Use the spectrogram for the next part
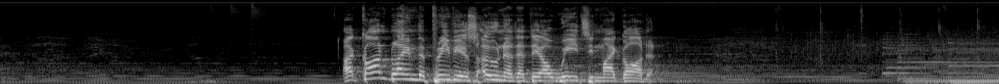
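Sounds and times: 
speech: 0:03.4 - 0:06.7
faint scattered audience clapping: 0:07.0 - 0:09.9.

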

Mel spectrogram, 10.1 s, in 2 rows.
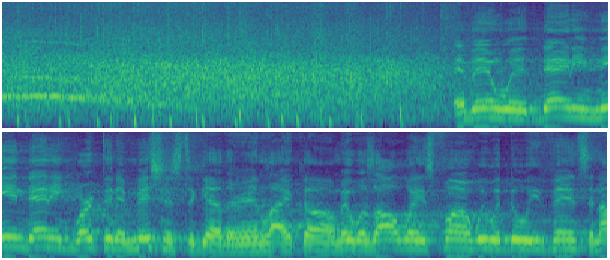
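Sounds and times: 
round of applause: 0:00.0 - 0:03.8
speech: 0:03.8 - 0:10.0.

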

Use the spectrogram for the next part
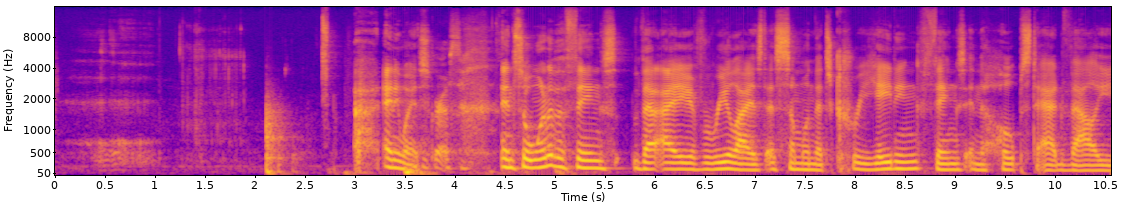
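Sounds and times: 
person sipping a Guinness: 0:00.0 - 0:02.0
speech: 0:03.2 - 0:10.5.

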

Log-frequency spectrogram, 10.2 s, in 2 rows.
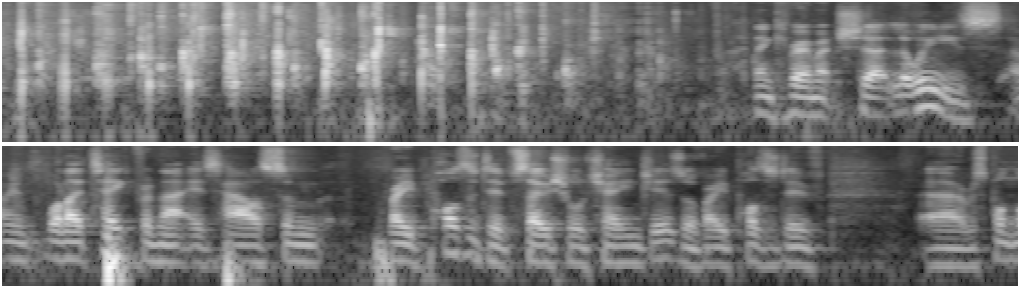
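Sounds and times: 
audience applause: 0:00.0 - 0:03.5
speech: 0:03.8 - 0:10.1.

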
